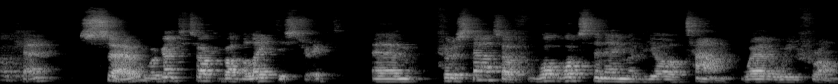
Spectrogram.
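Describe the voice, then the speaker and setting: A man's fairly high voice in a Cumbrian accent, fairly slow, with ordinary pitch variation. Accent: Cumbrian but quite clear. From northern England, Cumbria (Carlisle). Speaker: language teacher. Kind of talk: casual interview. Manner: clear, careful.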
